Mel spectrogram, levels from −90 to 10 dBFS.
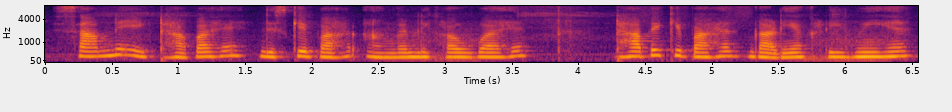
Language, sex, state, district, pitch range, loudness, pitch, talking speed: Hindi, female, Haryana, Rohtak, 195-225 Hz, -17 LUFS, 205 Hz, 155 wpm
